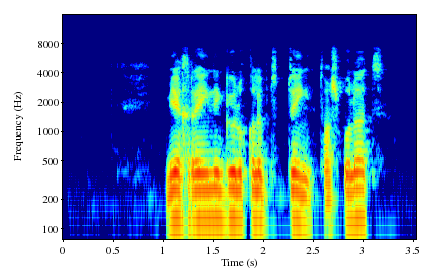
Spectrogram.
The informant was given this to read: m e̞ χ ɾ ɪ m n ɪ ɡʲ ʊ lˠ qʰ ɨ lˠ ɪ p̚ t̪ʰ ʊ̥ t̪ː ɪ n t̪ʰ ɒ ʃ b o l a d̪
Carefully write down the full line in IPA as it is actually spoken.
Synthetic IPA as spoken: m e̞ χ ɾ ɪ ŋ n ɪ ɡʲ ʊ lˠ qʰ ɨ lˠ ɪ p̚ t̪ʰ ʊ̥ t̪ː ɪ ŋ t̪ʰ ɒ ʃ b o l a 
